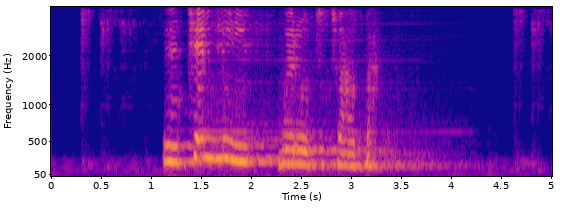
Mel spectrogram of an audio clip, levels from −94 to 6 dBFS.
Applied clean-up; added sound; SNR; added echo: neural separator model SepFormer DNS4.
